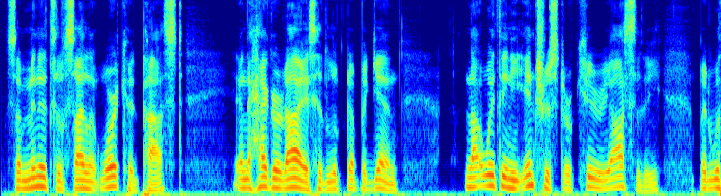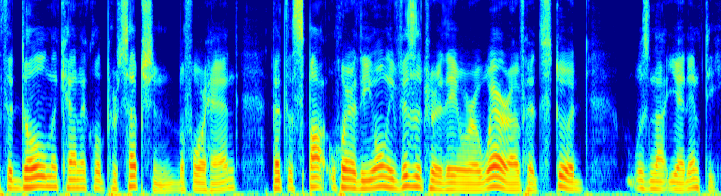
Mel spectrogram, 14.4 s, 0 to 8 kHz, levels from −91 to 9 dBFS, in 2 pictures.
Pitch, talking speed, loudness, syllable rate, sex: 120 Hz, 185 wpm, -17 LUFS, 6.2 syllables/s, male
